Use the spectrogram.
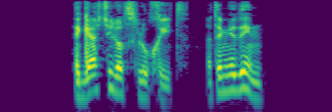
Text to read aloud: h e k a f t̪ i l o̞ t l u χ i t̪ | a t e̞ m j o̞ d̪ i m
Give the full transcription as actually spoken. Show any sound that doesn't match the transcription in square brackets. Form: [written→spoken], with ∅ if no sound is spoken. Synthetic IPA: h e [k→ɡ] a [f→ʃ] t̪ i l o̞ [t→t͡s] l u χ i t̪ | a t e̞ m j o̞ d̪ i m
